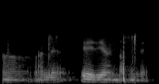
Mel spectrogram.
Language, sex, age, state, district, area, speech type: Malayalam, male, 18-30, Kerala, Kozhikode, rural, conversation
